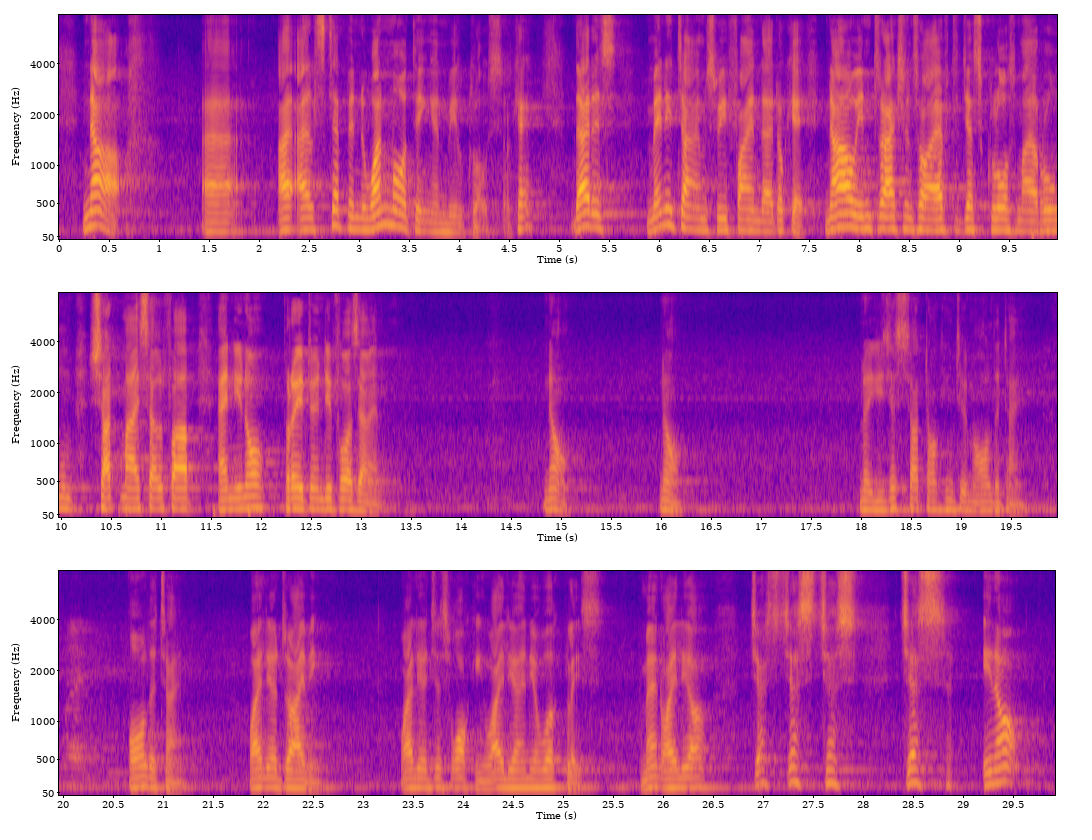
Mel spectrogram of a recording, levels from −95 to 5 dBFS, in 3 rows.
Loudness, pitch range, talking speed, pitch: -22 LUFS, 125-155 Hz, 150 wpm, 135 Hz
